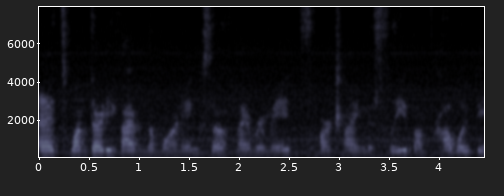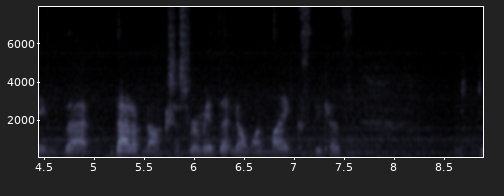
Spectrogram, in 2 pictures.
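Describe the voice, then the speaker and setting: Noticeable background noise behind a woman speaking at a medium pitch. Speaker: vlogger. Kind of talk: video blog review. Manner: loud; animated.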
